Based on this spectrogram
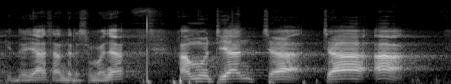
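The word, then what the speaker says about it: جاء: Kemudian jaa, jimnya itu dibaca panjang 5 harokat atau 2,5 alif.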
